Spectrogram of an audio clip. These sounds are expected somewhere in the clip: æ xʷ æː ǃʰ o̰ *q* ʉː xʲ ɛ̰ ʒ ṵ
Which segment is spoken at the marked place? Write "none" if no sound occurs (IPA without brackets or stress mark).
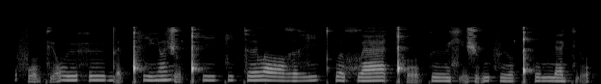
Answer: k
